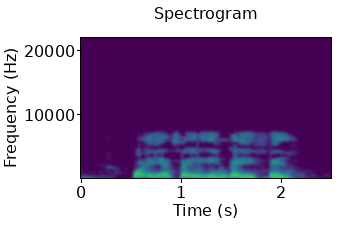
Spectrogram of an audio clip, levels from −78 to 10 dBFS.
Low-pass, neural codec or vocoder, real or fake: 7.2 kHz; none; real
